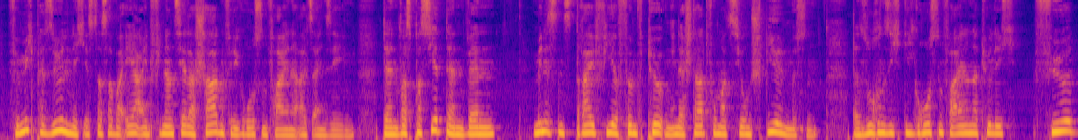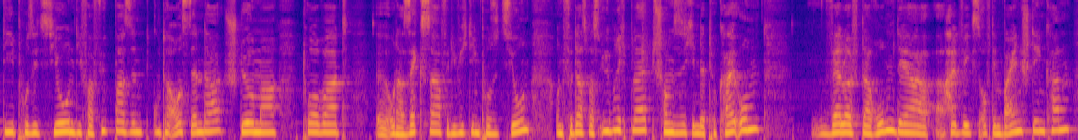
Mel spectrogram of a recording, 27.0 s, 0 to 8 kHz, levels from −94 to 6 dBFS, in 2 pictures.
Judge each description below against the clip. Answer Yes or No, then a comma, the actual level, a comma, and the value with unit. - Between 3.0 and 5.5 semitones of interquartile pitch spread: Yes, average, 3.7 semitones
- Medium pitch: Yes, medium, 170 Hz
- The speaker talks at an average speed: Yes, average, 175 wpm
